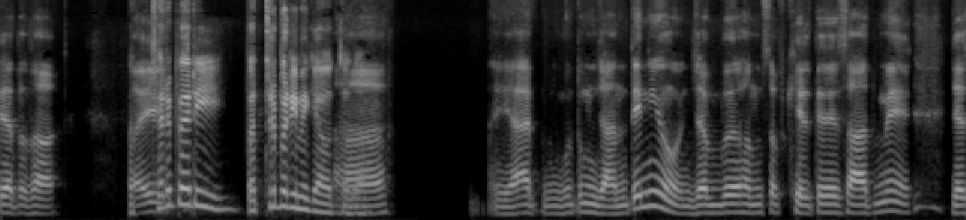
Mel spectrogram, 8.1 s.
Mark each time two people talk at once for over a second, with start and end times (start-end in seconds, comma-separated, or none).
none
